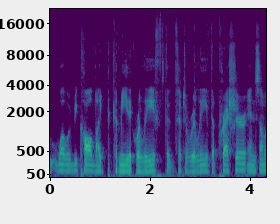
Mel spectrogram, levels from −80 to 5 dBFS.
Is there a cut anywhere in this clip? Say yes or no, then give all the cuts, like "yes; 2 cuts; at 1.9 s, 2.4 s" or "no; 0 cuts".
no; 0 cuts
